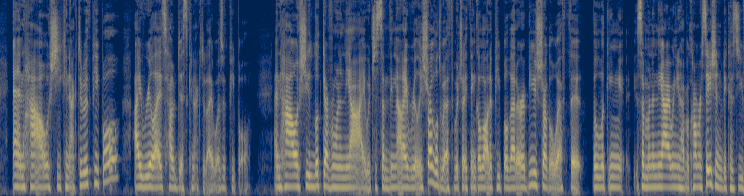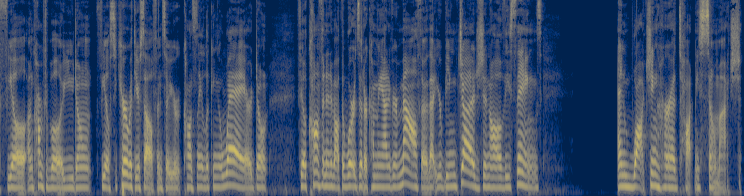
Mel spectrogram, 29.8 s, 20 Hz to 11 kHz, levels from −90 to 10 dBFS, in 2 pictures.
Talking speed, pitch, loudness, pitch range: 210 wpm, 175 Hz, -19 LUFS, 165-185 Hz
